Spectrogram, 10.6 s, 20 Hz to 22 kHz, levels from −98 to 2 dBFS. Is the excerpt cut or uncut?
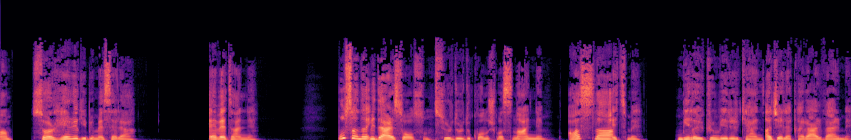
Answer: cut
